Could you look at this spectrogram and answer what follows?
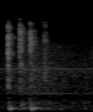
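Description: Four quick keystrokes tapped in a row on a computer keyboard, pressing a Control-key shortcut in the Vim text editor, close and crisp, then quiet.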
